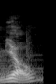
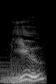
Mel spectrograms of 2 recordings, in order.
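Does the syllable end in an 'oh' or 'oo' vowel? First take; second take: oh; oo. First: The syllable ends in an 'oh' vowel. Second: The syllable ends in an 'oo' vowel. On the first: The speaker calls it right. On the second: The speaker calls it wrong. "I didn't say it correctly"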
